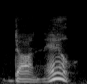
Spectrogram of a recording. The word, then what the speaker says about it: Donnell: Now, Miss Shirley, the correct pronunciation of our name is Darnell. Accent on the last syllable.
